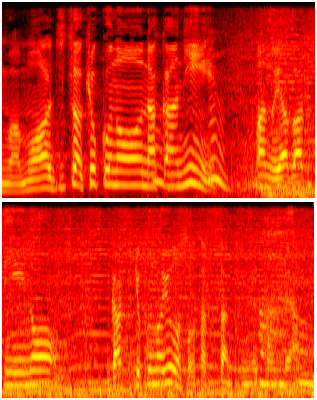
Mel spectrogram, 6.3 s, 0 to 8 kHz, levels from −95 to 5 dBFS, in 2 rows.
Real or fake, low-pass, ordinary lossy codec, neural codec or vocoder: real; 7.2 kHz; Opus, 64 kbps; none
